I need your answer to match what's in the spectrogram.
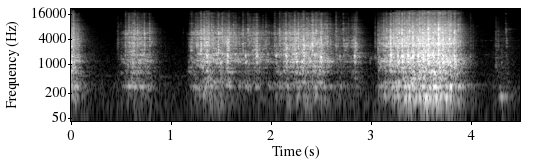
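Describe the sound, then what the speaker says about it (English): A sewing machine runs a reinforcement seam along a D-ring on a wallet, stitching in four short bursts of rapid mechanical whirring separated by brief pauses, close and fairly quiet. "go back and sew a second seam right along where you added that D-ring for reinforcement"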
